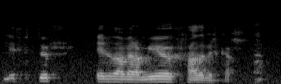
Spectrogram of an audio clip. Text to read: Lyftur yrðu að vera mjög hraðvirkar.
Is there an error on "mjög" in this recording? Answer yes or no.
no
